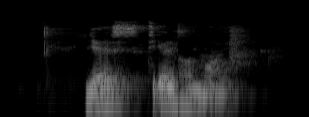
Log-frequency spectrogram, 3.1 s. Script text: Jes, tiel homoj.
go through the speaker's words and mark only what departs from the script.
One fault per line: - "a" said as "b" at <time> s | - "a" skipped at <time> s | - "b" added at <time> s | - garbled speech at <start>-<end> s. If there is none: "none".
none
